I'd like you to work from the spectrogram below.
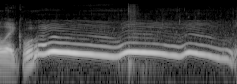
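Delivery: high, slow swooping woos; swooshing woo noises. Shown as a demonstration. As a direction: swing away from the mic going woo. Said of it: "I can just go".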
